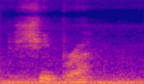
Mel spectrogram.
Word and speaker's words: Chypre: like and that's what that's how you do pronounce that that is cheap bruh it is a very Mediterranean type smell very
